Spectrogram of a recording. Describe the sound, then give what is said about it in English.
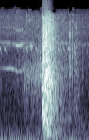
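An office door is opened with a single brief, muffled thunk that stands out from otherwise quiet surroundings. “He stares at the door to Andy's office, then walks over and opens it.”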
